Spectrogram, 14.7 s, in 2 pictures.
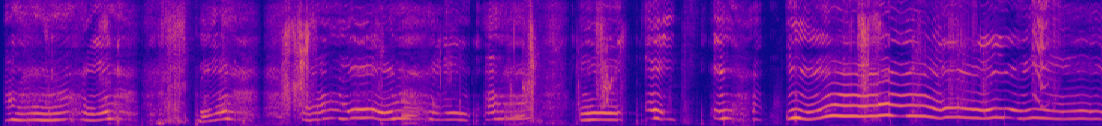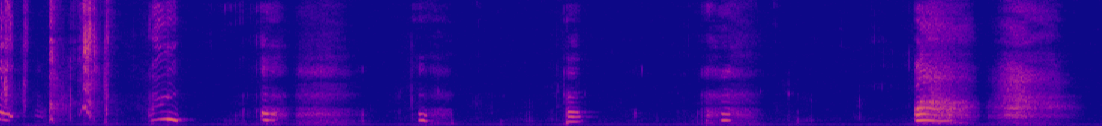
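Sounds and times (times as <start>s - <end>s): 
swallowing: 0.1s - 8.1s.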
